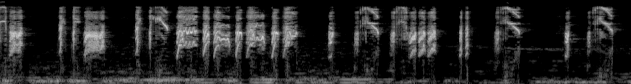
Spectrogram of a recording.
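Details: A long-tailed shrike in full, lively song pours out dense, rasping chatter mixed with thin high squeaks and short slurred whistles, the phrases tumbling almost without pause.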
